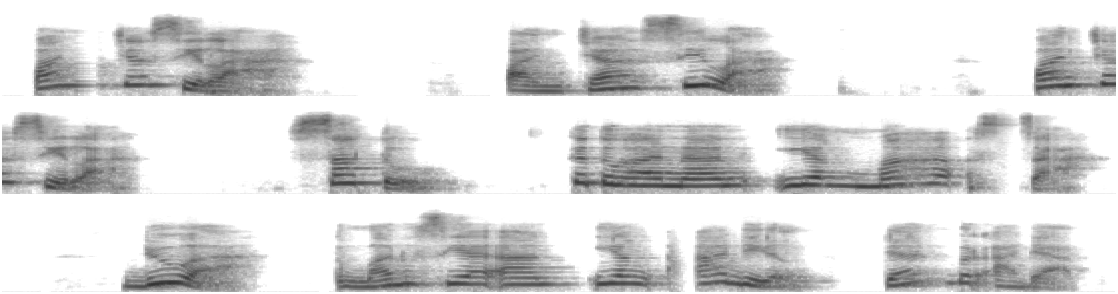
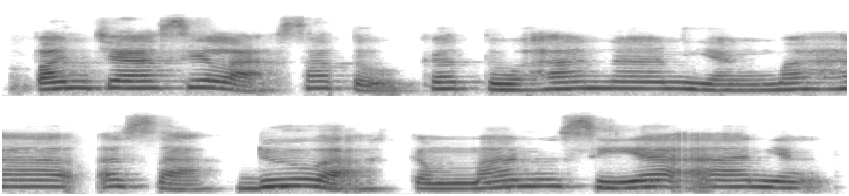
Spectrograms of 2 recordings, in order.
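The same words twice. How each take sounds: First: "Pancasila" declaimed with lifted, moving pitch and pauses; proper varied intonation. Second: "ketuhanan yang Maha Esa" slow and evenly stretched; rote recital intonation. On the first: Teacher showing proper Pancasila reading, varied intonation. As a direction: proclaim "ketuhanan yang Maha Esa" firmly, phrase by phrase. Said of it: "kita bisa kasih intonasi yang tepat". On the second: Reciter from primary-school habit, slow rote intonation. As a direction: drone "Pancasila" through like a schoolchild's recital. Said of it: "intonasi yang udah tertanam sejak kita masih S D".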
